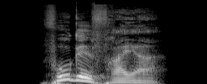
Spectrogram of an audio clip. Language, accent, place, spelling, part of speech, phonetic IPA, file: German, Germany, Berlin, vogelfreier, adjective, [ˈfoːɡl̩fʁaɪ̯ɐ], De-vogelfreier.ogg
- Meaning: inflection of vogelfrei: 1. strong/mixed nominative masculine singular 2. strong genitive/dative feminine singular 3. strong genitive plural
